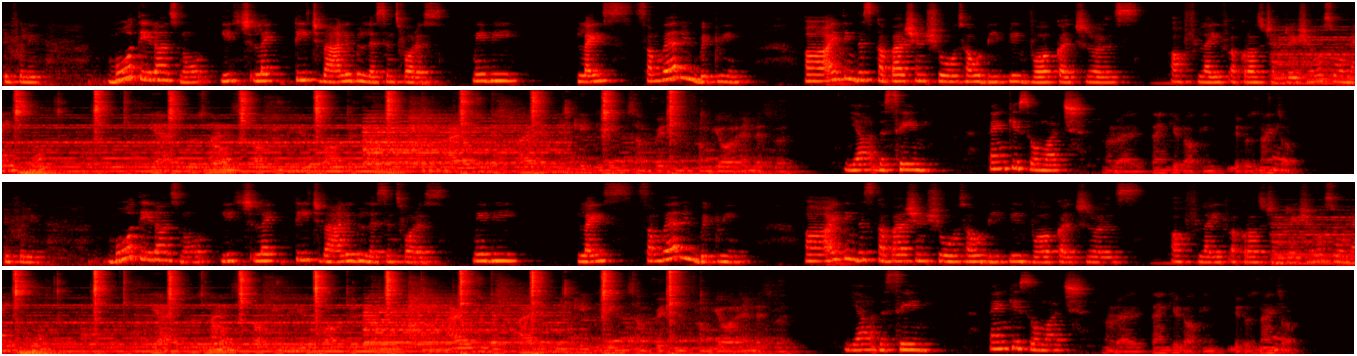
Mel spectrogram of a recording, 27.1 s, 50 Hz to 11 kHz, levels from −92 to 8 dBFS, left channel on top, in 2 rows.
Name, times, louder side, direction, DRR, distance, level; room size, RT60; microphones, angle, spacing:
voice 1, 0.0-4.3 4.7-5.2 5.7-6.1 6.4-7.4 8.0-11.3 11.7-14.0 15.6-15.9 17.7-17.8 21.9-22.8 23.4-24.3 25.8-25.9 26.2-26.4, left 1 dB, 40° left, 2 dB, 0.7 m, -42 dB
voice 2, 11.5-12.0 15.0-17.6 18.0-21.5 24.5-26.4, right 1 dB, ahead, -2 dB, 0.7 m, -50 dB
sound 1, 12.7-19.2, left 1 dB, 65° left, 1.4 m, -46 dB
sound 2, 13.3-21.4, right 2 dB, 30° right, 0.8 m, -42 dB
4.2 x 3.1 x 3.0 m, 0.36 s
head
